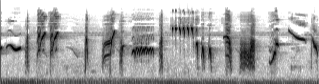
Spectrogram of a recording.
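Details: Aggressive, richly varied green leafbird song: whistled slurs, sharp chips, a quick run of clicking notes and buzzy bursts tumble together with barely a pause, over a faint low hum.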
